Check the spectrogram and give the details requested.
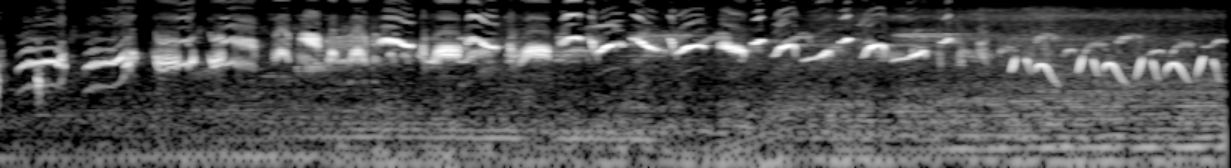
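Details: Tame caged Chinese hwamei pouring out rapid song: a jumble of sharp chips opens, then repeated looping whistled slurs, and finally lower, dipping whistles near the end.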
